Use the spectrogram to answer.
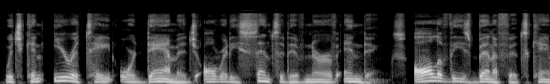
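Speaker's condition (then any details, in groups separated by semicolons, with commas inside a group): No condition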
